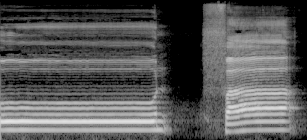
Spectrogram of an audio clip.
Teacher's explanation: اوپر والے دانتوں کا جو کنارہ ہے اس کے ساتھ جب ہم اپنے ہونٹ کو ملائیں گے تو فا ادا ہوگا. تو فا میں فا کی آواز نہ آئے بلکہ فا کی آواز آئے.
